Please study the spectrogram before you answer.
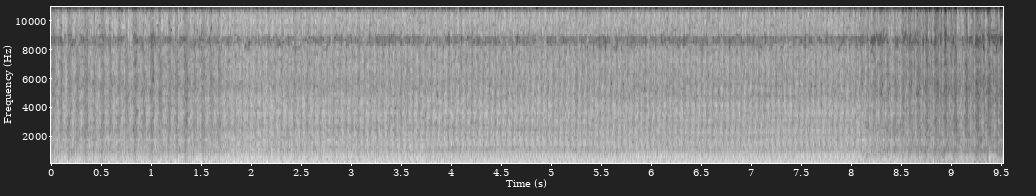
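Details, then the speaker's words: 1957 Chevrolet Bel Air after sitting 30 years, gravity-fed from a gas can: keeps running but with an uneven, lumpy, stumbling beat instead of a smooth idle; rough running. "so wow that's pretty rough but she looks like she wanted to stay running"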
